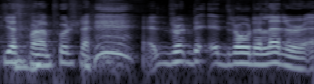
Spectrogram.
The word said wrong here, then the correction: lever: uh, uh, or lever. – how do you say? – Yeah, leather. Lever. Yeah. not leather.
